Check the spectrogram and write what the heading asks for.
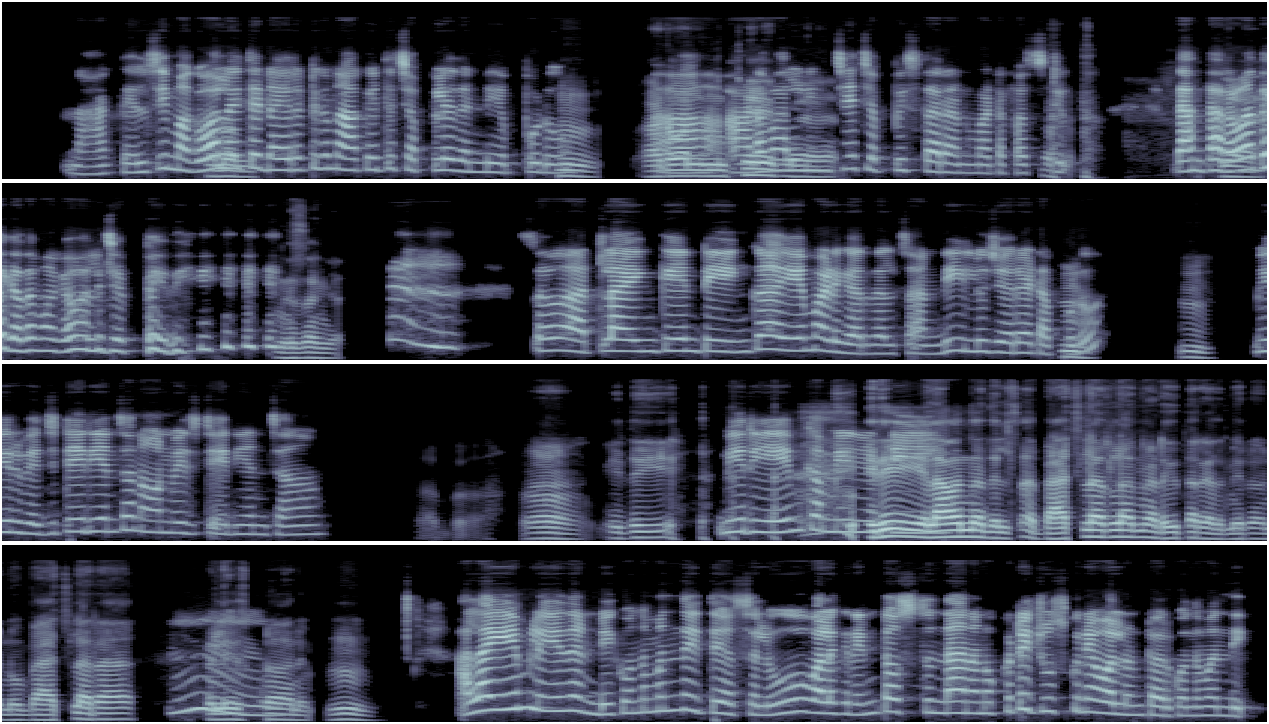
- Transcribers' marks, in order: in English: "డైరెక్ట్‌గా"; chuckle; in English: "ఫస్ట్"; chuckle; in English: "సో"; chuckle; in English: "కమ్యూనిటీ?"; lip smack
- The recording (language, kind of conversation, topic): Telugu, podcast, అద్దె ఇంటికి మీ వ్యక్తిగత ముద్రను సహజంగా ఎలా తీసుకురావచ్చు?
